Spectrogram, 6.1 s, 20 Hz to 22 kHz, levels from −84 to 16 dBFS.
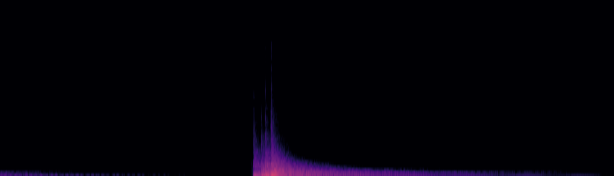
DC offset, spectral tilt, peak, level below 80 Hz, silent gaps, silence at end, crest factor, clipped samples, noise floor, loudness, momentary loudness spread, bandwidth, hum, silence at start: under 0.1%; -6.5 dB/octave; -22 dBFS; -90 dBFS; none; 1.9 s; 26 dB; under 0.1%; -86 dBFS; -41 LUFS; 24 LU; 9 kHz; none; 2.55 s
